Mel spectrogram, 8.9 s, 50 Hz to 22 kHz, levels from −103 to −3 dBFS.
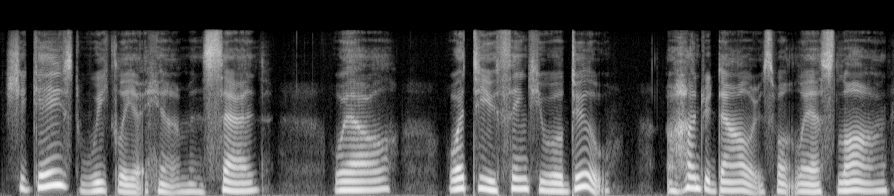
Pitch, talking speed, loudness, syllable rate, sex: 175 Hz, 140 wpm, -18 LUFS, 3.3 syllables/s, female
